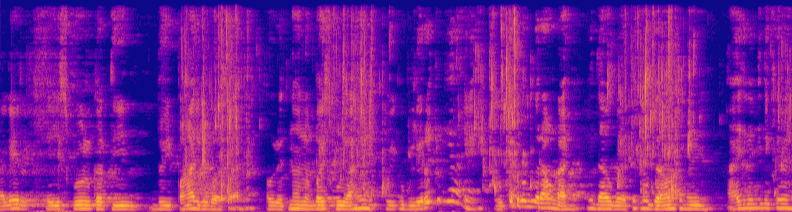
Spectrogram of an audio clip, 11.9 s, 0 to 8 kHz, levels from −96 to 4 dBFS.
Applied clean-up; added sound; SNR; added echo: classical method WPE with log-MMSE.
